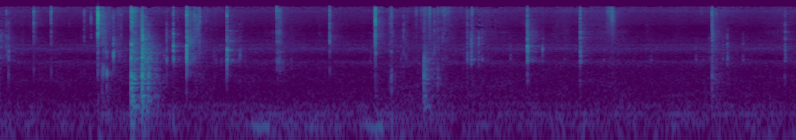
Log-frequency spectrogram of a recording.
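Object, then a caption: Bar of soap. A hand-sized, solid pink bar of soap with coloured dots is held in the hand while a metal utility blade shaves off curls and scrapes its surface. Quiet, irregular crisp scraping and shaving strokes come with bright crackling edges and short taps, set against a low background hush.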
